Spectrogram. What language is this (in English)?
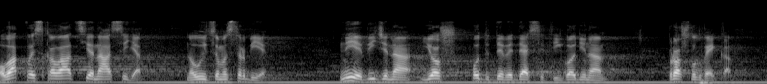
Serbian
